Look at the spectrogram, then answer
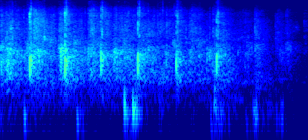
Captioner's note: applause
